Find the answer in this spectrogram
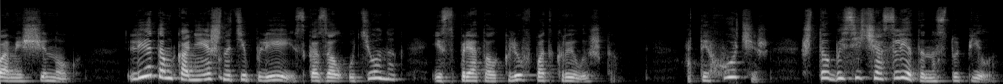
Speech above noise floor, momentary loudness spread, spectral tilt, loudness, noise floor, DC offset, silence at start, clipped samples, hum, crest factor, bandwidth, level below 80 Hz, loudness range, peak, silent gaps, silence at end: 38 dB; 15 LU; -5 dB/octave; -21 LUFS; -58 dBFS; under 0.1%; 0 s; under 0.1%; none; 20 dB; 16 kHz; -72 dBFS; 5 LU; -2 dBFS; none; 0.1 s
